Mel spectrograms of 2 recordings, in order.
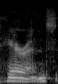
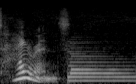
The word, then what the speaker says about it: Heirens: actually said you know our name really isn't herons it's hirans kennedy had concluded that lipstick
